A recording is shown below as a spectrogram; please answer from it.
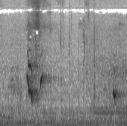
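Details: Anxious small dog, Boston terrier Mimmo or petit brabançon Dédé, at a vet clinic waiting room; a sharp high whining yelp with a quick second note, then a short faint whimper two seconds later, against soft background hum.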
